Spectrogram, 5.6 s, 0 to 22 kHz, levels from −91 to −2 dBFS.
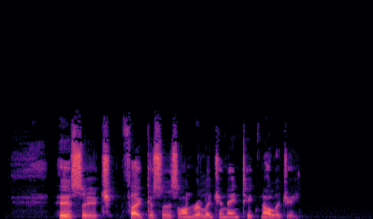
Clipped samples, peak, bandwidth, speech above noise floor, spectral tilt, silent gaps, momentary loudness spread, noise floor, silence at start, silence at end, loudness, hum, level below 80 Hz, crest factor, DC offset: under 0.1%; -12 dBFS; 11 kHz; 47 dB; -2 dB/octave; none; 10 LU; -79 dBFS; 0.45 s; 1.15 s; -31 LUFS; none; -72 dBFS; 22 dB; under 0.1%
